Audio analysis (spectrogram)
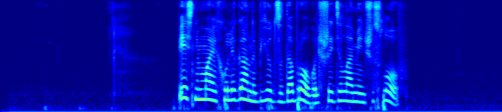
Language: Russian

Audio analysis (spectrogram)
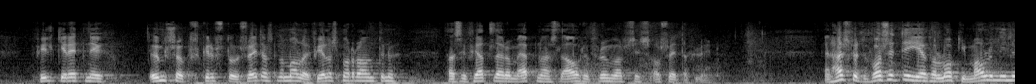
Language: Icelandic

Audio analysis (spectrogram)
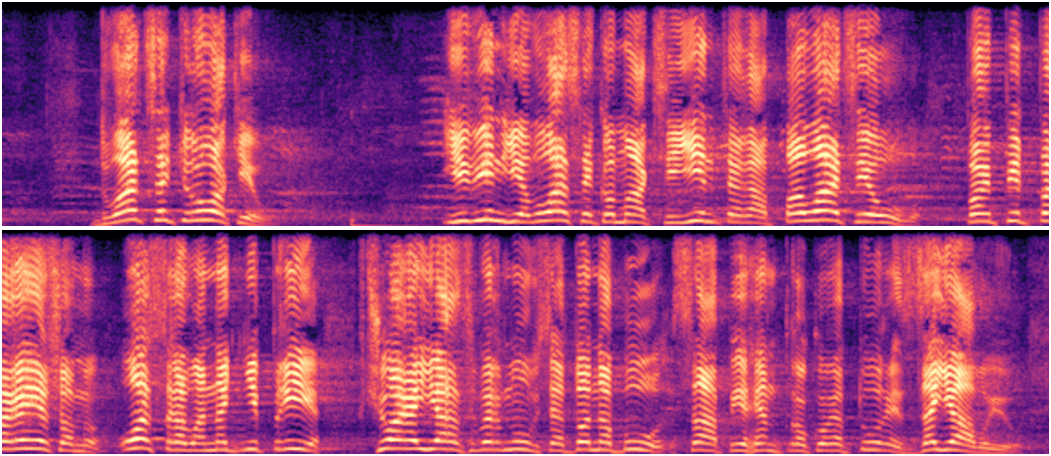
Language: Ukrainian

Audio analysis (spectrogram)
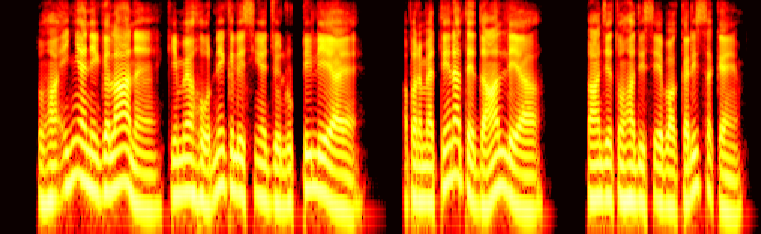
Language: Kangri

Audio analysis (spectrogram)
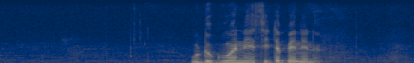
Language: Sinhala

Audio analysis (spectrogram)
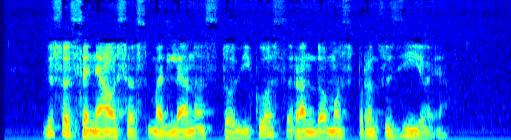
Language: Lithuanian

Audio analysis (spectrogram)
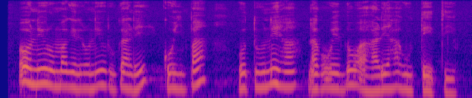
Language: Kikuyu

